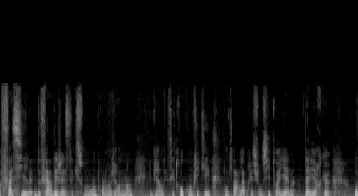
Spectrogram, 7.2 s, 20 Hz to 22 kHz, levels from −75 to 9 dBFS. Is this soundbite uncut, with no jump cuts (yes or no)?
no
